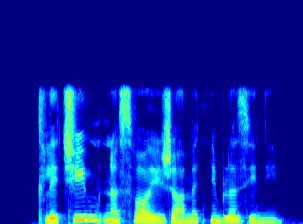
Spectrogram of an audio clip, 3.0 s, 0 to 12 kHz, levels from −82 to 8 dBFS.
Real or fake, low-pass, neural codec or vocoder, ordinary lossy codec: real; 7.2 kHz; none; none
